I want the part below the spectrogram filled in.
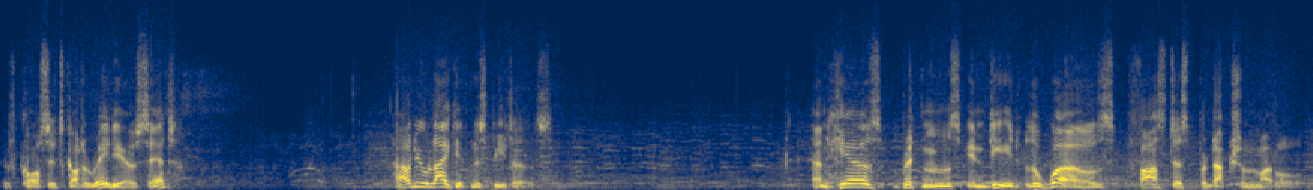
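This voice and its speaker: A man's voice: medium pitch, huge pitch swings, a little slow, long pauses, a bit bright, soft background music. A man giving jaunty, chatty commentary as a 1948 newsreel voice-over. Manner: jaunty, chatty tour-guide delivery. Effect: old newsreel voice-over.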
